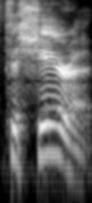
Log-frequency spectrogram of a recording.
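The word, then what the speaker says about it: Teixeira: I think it's Tashara because it's T X T E I E I R A. So to me, yeah, no, that the X always throws me off there.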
